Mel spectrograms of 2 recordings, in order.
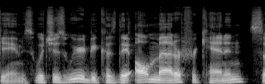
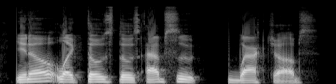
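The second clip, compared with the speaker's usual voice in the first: normal talking voice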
